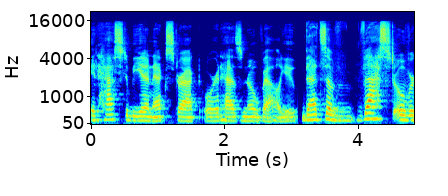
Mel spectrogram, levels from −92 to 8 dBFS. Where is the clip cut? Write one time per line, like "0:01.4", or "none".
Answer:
0:03.1
0:03.9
